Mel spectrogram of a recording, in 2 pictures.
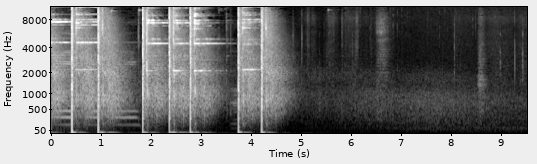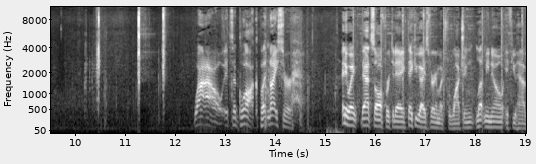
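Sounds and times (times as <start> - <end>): pistol shots: 0.0 - 4.8.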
